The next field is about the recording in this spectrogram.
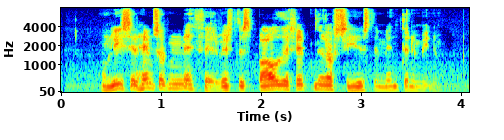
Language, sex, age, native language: Icelandic, male, 30-39, Icelandic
